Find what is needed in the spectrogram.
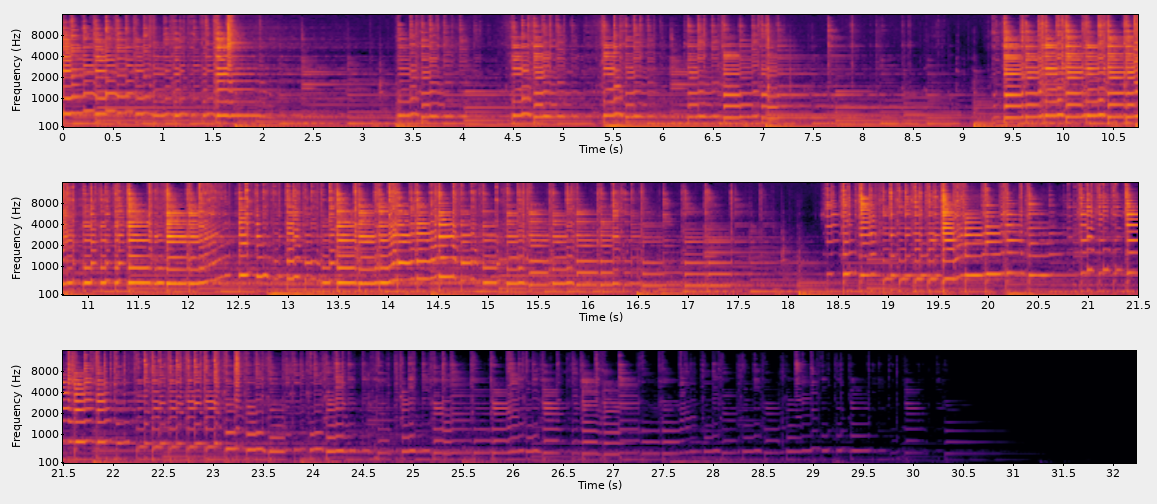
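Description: Solo nylon-string guitar playing a plucked melody over low bass notes that change every second or two. The playing grows gradually softer over the last several seconds and dies away as the piece ends.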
